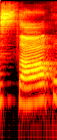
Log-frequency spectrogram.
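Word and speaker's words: sake: देखो इसमें सा को हम प्रोनाउंस करेंगे फा की तरह, जैसे फादर करते हैं तो सा, और के को हम प्रोनाउंस करेंगे वे की तरह, तो सा के।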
